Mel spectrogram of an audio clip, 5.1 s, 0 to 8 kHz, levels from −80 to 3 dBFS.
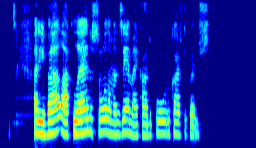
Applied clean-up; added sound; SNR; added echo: neural mask model DeepFilterNet 3.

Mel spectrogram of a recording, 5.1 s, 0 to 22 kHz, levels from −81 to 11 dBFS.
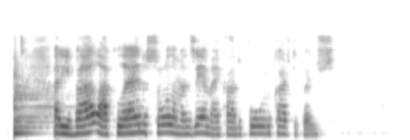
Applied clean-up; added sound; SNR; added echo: none; Snare drum; 9 dB; reverberation time 0.2 s.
